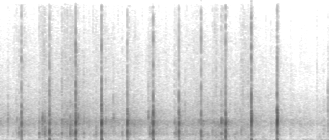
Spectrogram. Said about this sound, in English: Let's clap for our kids as they go to their class.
